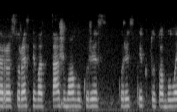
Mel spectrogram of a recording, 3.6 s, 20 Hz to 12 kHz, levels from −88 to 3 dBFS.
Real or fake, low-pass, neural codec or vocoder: real; 9.9 kHz; none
